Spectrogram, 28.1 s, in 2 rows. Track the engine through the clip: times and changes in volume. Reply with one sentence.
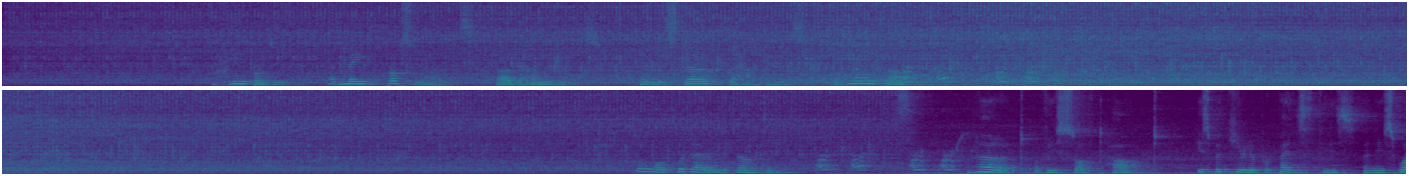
The engine can be heard from 0.0 to 28.0 s, getting louder then quieter.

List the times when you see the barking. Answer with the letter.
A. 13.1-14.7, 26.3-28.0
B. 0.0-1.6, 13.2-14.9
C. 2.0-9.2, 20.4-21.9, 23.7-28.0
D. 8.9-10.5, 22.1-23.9
D.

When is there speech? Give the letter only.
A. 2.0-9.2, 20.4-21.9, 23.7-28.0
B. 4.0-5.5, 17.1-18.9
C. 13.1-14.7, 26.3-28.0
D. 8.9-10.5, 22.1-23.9
A.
